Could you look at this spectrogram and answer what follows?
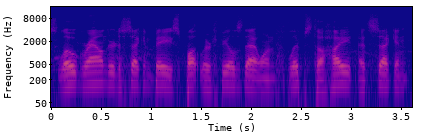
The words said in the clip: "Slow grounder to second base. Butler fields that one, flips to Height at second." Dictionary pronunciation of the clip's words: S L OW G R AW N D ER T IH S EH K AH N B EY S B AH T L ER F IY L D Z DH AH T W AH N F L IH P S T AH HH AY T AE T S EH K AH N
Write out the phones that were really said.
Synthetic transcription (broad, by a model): S L OW G R AW N D ER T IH S EH K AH N B EY S B AH T L ER F IY L D Z DH AH T W AH N F L IH P S T AH HH AY T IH T S EH K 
